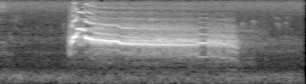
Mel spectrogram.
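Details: Red-tailed Hawk gives one long, hoarse, descending scream of just over a second, harsh at first and then trailing off, the majestic raptor cry often used in TV and films; nothing else is heard.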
